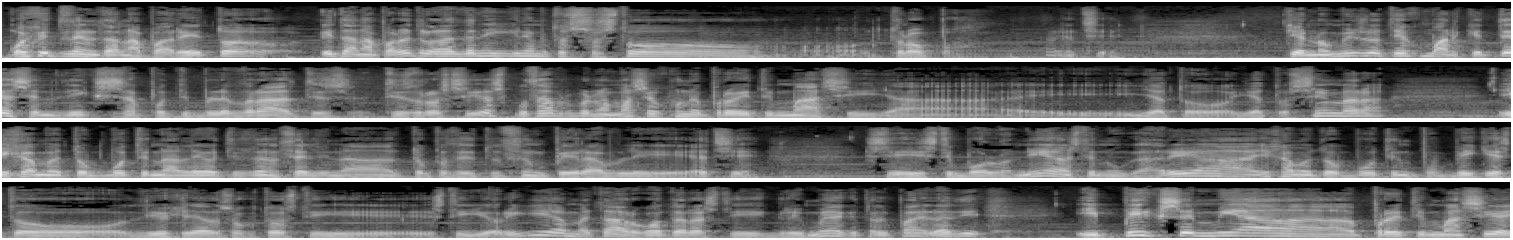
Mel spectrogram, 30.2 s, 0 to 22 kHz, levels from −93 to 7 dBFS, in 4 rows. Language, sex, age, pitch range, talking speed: Greek, male, 60-79, 100-140 Hz, 150 wpm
